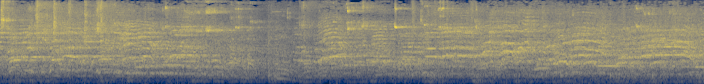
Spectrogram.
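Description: Basketball game sounds in a large gym: a ball being dribbled on the hardwood floor, sneakers squeaking, and players and spectators calling out, all echoing in the hall.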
